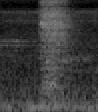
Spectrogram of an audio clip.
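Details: Snoring (imitated).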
